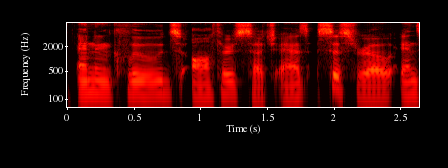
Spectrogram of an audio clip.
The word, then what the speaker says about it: Cicero: comments something like this if you really wanted to use the classical pronunciation you would say kikero and kaisa this drives me a little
